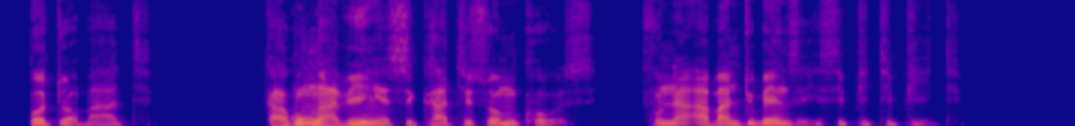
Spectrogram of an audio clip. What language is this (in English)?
North Ndebele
